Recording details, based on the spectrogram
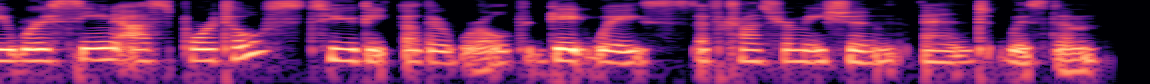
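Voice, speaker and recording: A woman with a non-native accent talks at a fairly slow pace, with hardly any pauses. Her loudness swings widely, and the sound is dry and close with no echo. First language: not English. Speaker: podcast host. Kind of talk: solo podcast monologue. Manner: hesitant, with self-corrections.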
